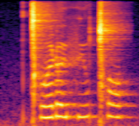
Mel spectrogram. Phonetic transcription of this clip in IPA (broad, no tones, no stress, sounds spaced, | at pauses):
ǀʰ ɤ ɽ œ y̯ f y u̯ ǀʰ ɔ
